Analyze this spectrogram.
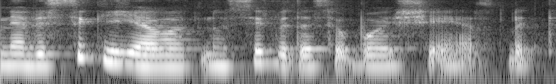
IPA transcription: nʲɛ ʋʲɪˈsʲɪ ɡʲɪ ˈjiɛ ʋɐt nʊ ˈsʲɪrʲʋʲiːdɐs jɛʊ ˈbʊʋoː ɪˈʃʲeːjæːs ˈbʲɛt

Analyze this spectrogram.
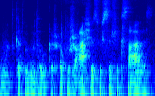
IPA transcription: ˈbuːt kɐt ʋɐ ˈbuːtɐʊ kɐʃˈkɐp ʊʒˈrɑːʃʲɪs ʊʃʲsʲɪfʲɪkˈsɑːʋʲɪs

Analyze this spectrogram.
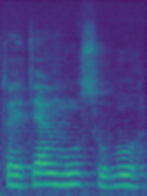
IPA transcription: tɐɪ ˈtʲɛn ˈmuːsuː ˈbuɔ

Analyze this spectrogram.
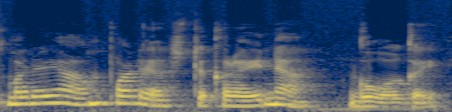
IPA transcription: mɐrʲɪˈjɛmpoːlʲeːs tʲɪˈkrɐɪ nʲɛ ˈɡuɔɡɐɪ

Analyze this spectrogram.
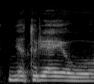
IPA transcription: nʲɛtʊˈrʲæjɛʊ

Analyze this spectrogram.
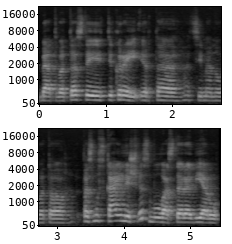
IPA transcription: ˈbʲɛt ˈʋɐ ˈtɐs ˈtɐɪ tʲɪkˈrɐɪ ɪr ˈtɐ ɐtʲˈsʲiːmʲɛnʊ ˈʋɐ ˈtoː pɐs ˈmʊs ˈkɐɪmʲɪ ɪʃʲˈʋʲɪs ˈbuːʋɐ stɐrɐˈʋʲiɛruː

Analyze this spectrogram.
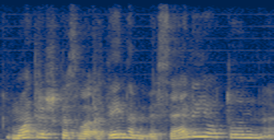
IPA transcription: ˈmuɔtʲrʲeːʃkɐs ˈʋɐ ɐtʲˈɛɪnɐm ɪ ʋʲɛˈsʲæːlʲeː ˈjɛʊ ˈtuːn

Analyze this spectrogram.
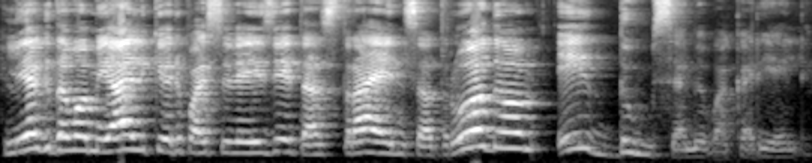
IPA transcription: ˈlʲiɛɡdɐʋoːm ɪ ˈɐlʲkʲiɛrʲɪ pɐsʲɪʋʲɛɪˈzʲiɛtʲ ɐ ˈstrɐɪnʲsʲ ɐtˈruɔdoːm ɪ ˈduːmʲsʲɛm ɪ ʋɐkɐˈrʲiɛlʲɪ

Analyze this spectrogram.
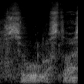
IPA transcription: ˈsʲuːlˠʊs ˈtuɔs

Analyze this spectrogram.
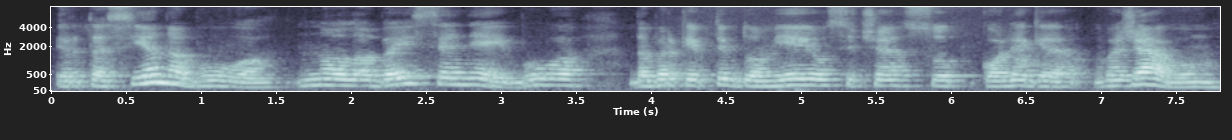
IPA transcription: ɪr tɐ ˈsʲiɛnɐ ˈbʊʋoː nuɔ lˠɐˈbɐɪ sʲɛˈnʲɛɪ ˈbʊʋoː dɐˈbɐr kɐɪp ˈtʲɪk duɔˈmʲiɛjɛʊsʲɪ ˈt͡ʃʲɛ ˈsʊ koːˈlʲæːɡʲɛ ʋɐˈʒʲæːʋʊm

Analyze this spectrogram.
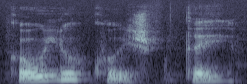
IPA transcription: kɐʊˈlʲuːkʊ ɪʃ ˈtɐɪ

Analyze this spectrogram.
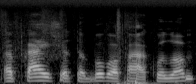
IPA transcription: ɐpˈkɐɪʃʲoːtɐ ˈbʊʋoː ˈpɑːkʊlˠoːm

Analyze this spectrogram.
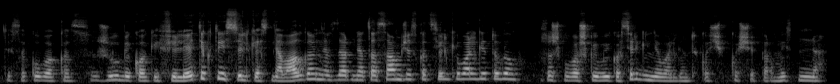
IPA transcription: ˈtɐɪ sɐˈkɐʊ ˈʋɐ ˈkɐs ˈʒuːʋʲiː ˈkoːkʲɪ fʲɪˈlʲeː tʲɪkˈtɐɪ ˈsʲɪlʲkʲeːs nʲɛˈʋɐlˠɡɐ ˈnʲɛs ˈdɐr nʲɛ ˈtɐs ˈɐmʲʒʲʊs ˈkɐt ˈsʲiːlʲkʲʊ ˈʋɐlʲɡʲɪtʊ ˈɡɐlˠ ˈnʲɛs ˈɐʃ ɡɐlˠˈʋoːjʊ ˈɐʃ ˈkɐɪ ˈʋɐɪkɐs ˈɪrʲɡʲɪ nʲɛˈʋɐlʲɡʲɛʊ ˈnʊ ˈtɨ ˈkɐs ˈt͡ʃʲɛ ˈkɐs ˈt͡ʃʲɛ pʲɛr mɐɪs ˈnʲɛ

